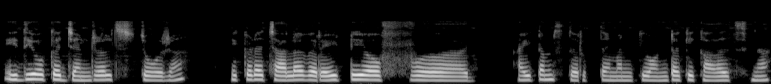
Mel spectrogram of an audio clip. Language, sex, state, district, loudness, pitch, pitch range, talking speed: Telugu, female, Karnataka, Bellary, -18 LUFS, 205 Hz, 195-220 Hz, 115 wpm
